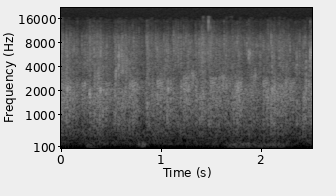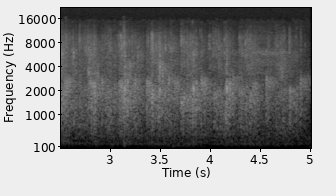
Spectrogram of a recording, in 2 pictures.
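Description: Steady, sustained applause from a crowd giving a hand clap for those who give young people opportunities, a dense crackle of many hands clapping at even loudness for about five seconds with no pauses and no voices standing out.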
